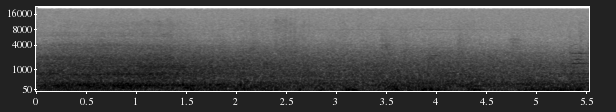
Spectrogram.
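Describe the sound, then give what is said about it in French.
A bus engine rumbles steadily, a deep continuous drone with a broad wash of road and wind noise over it, holding roughly level throughout with no voices. “J'entends un bus.”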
